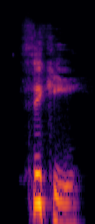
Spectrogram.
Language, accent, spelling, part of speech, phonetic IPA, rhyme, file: English, Australia, thickie, noun, [ˈθɪki], -ɪki, En-au-thickie.ogg
- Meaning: a dimwit or idiot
